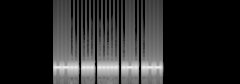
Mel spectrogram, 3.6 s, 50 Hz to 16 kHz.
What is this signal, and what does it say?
Morse code, heard as a keyed tone, about 40 wpm, 700 Hz. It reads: ZS5RW
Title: DXCC-100 Call Signs - 5 Characters - Repeated 3x - 40wpm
